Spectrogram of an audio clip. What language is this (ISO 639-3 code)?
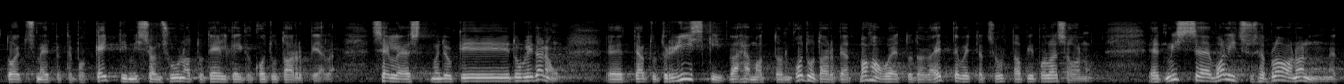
est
